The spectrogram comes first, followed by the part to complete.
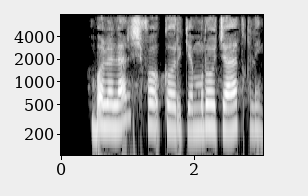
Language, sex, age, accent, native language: Uzbek, female, 19-29, Buxoro, Uzbek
